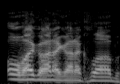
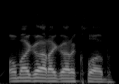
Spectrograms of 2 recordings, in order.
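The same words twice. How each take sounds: First: Loud and higher, thrilled; excited shout. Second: Said in the usual way. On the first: Real, not acted. Excited repeat of find.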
